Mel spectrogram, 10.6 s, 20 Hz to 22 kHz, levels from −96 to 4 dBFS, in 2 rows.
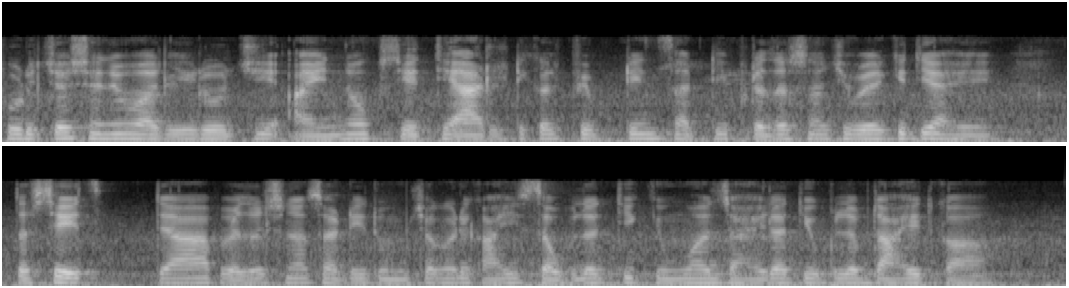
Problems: constant background noise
